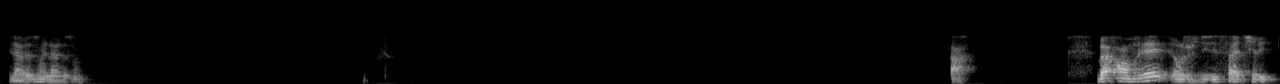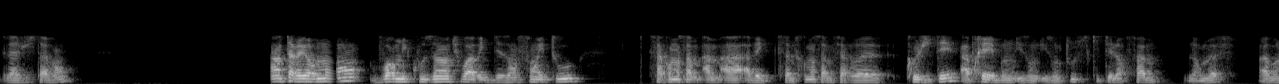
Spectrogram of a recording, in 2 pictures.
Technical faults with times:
none

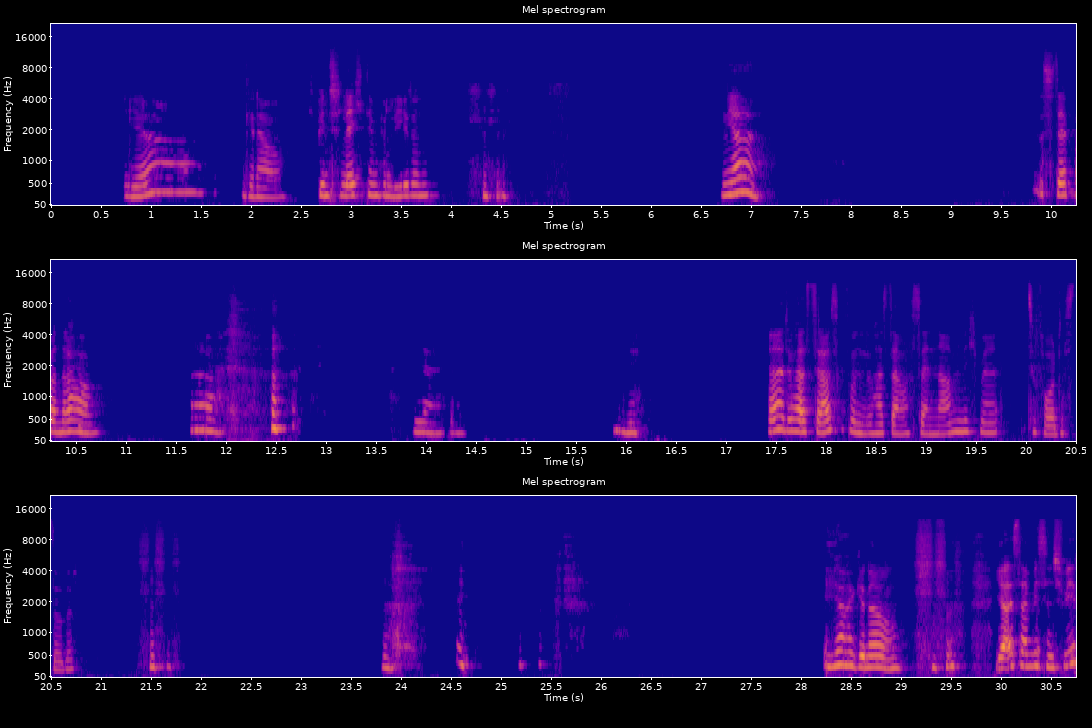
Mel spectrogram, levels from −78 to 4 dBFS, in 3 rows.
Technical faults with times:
3.72-5.72 adaptive stream at a lower bitrate

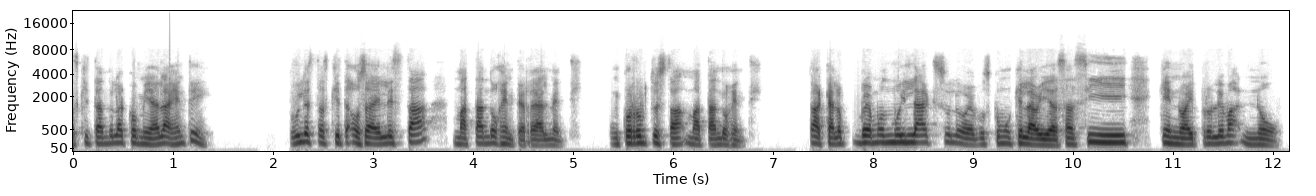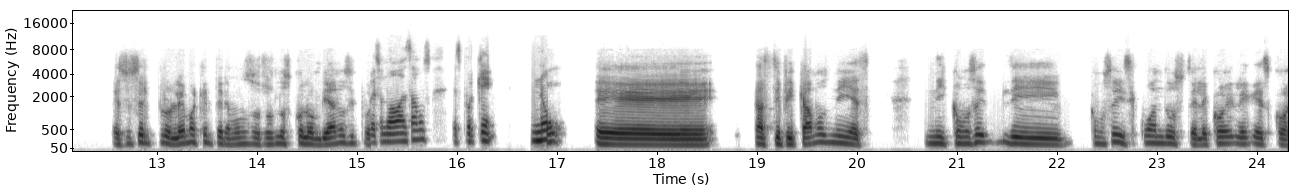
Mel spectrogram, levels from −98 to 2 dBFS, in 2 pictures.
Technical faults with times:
15.13-16.90 section at the wrong speed

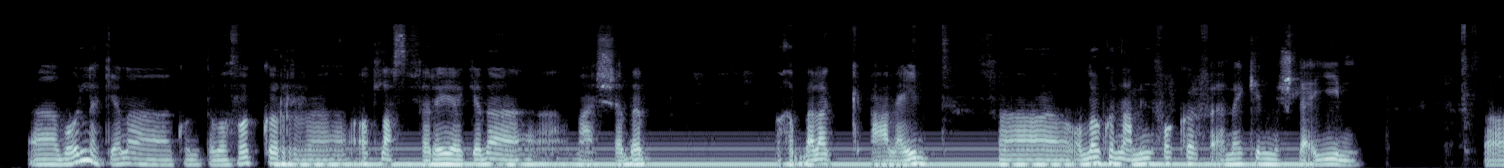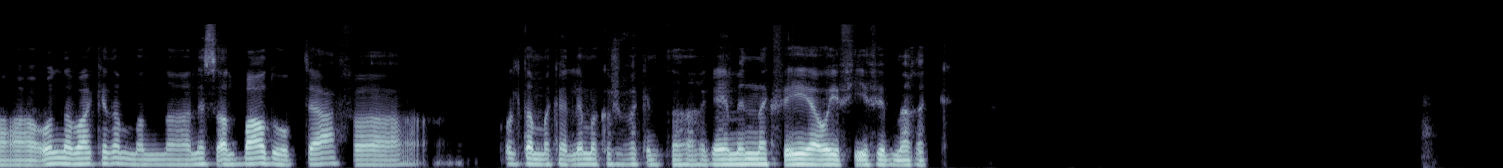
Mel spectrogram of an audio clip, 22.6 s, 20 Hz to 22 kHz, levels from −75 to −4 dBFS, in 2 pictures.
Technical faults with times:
2.03-9.89 mains hum

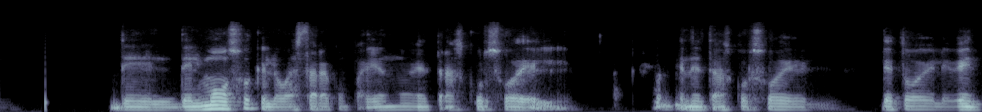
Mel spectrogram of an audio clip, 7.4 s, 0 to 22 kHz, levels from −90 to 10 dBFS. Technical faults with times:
0.34-0.36 loud pop

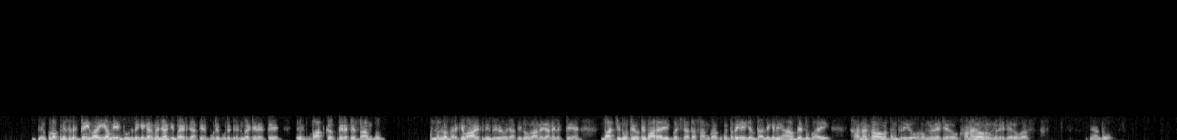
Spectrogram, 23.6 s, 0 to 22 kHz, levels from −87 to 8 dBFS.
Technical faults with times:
0.00-23.55 AMR narrowband mobile codec

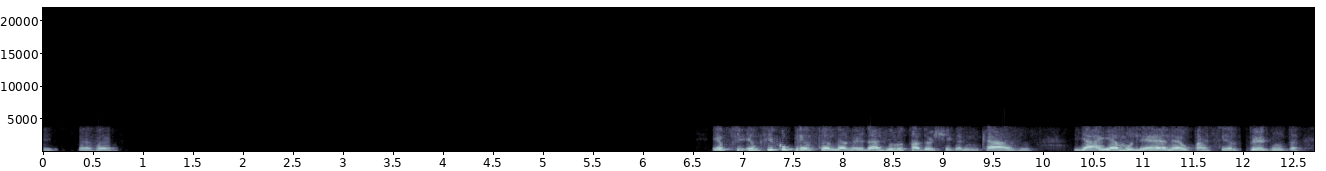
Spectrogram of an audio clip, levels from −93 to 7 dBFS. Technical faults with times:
0.00-12.71 tandem speech coding

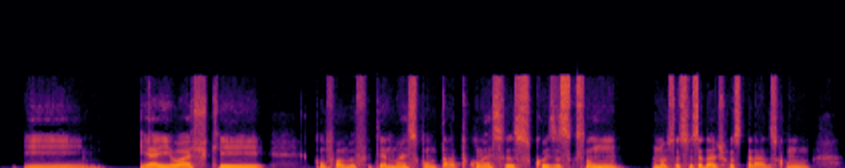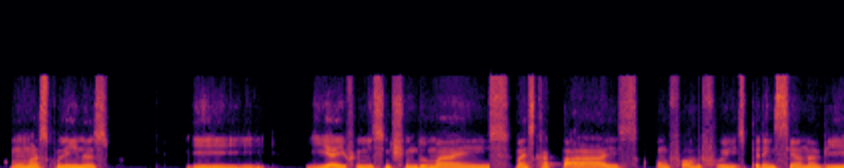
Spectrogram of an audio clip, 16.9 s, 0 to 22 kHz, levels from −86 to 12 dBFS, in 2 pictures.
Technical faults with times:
6.97 dropped buffer (overrun)
9.94 dropped buffer (overrun)
11.94 dropped buffer (overrun)
13.33 dropped buffer (overrun)
15.42 dropped buffer (overrun)

